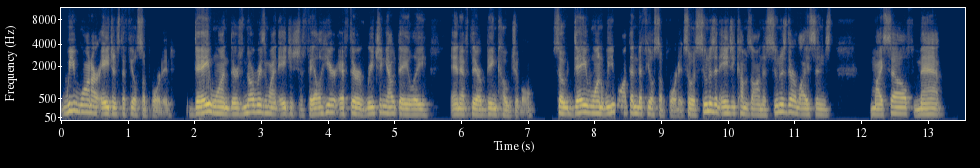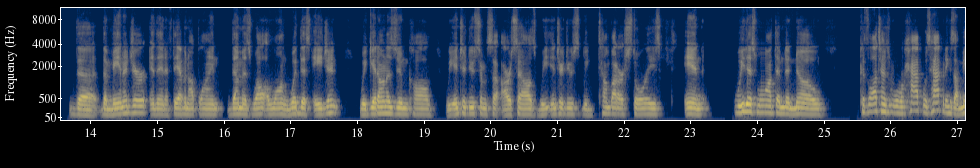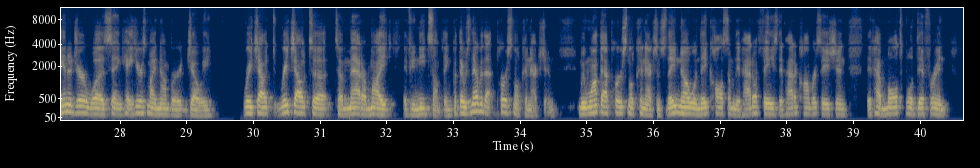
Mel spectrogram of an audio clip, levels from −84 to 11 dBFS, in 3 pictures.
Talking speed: 230 wpm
